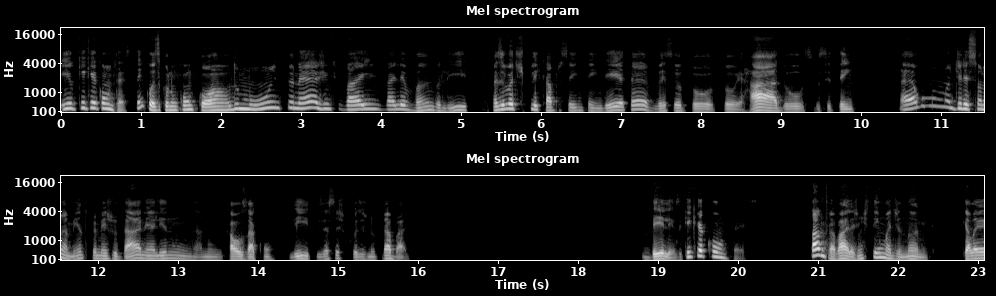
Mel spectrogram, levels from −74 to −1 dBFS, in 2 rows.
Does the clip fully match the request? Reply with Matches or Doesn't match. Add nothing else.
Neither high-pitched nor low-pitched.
Matches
